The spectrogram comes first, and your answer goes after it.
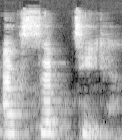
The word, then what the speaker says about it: accepted: Entonces les decía que cuando teníamos al final la T o la D, se iba a pronunciar como ID en vez de ED. Por ejemplo, aquí tenemos accept. Esta termina en T. Entonces el final sería accepted. No es inmediatamente que le vamos a poner accepted.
